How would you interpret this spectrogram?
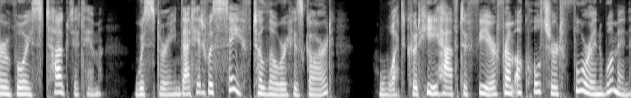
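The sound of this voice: This is an unforced reading voice with ordinary pitch variation over a quiet background.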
